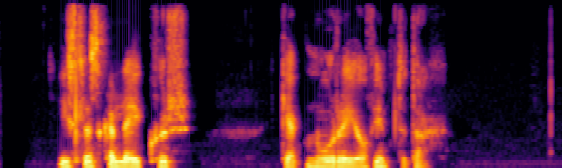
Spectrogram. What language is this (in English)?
Icelandic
